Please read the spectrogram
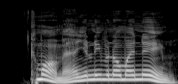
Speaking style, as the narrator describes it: Ricky exclaimed

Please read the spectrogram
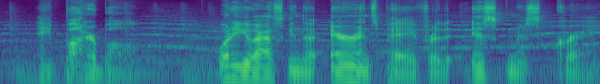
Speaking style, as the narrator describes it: Little Pete whispers to Big Pete

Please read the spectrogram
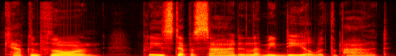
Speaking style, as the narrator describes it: the Emperor calmly called out

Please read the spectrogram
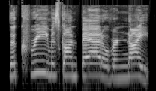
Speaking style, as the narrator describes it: screeched

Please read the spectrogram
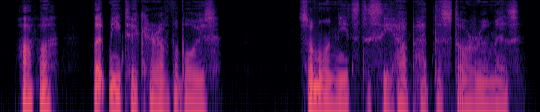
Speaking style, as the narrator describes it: she said in a hurried tone

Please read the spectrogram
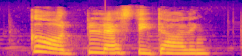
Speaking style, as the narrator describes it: I cried, forgetting instantaneously my foolish fears

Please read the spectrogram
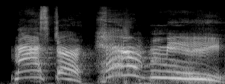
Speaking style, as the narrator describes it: He shouted

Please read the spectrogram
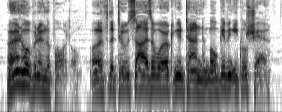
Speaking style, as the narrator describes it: he said in a casual tone

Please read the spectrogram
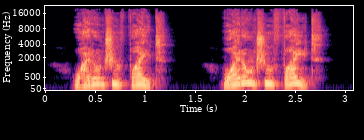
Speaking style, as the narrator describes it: I'm mad at those poor people, and I want to yell

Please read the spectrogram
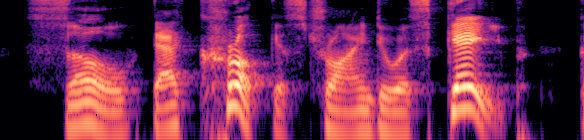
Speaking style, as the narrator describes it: Gao Qiu said furiously

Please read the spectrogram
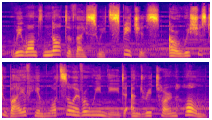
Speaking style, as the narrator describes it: I said sharply to her

